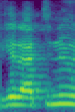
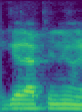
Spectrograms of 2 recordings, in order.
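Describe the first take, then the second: First: It is said with high energy. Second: It is said with low energy.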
